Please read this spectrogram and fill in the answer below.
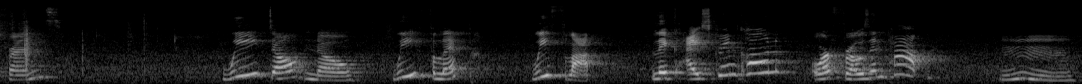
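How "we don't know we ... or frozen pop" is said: sing-song picture book read; reading to children. Acted. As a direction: read the rhyme brightly to little ones. Continues reading rhyming book.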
